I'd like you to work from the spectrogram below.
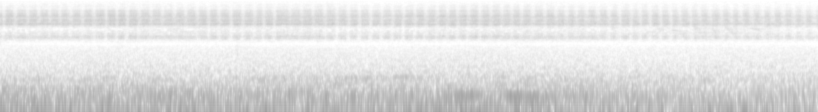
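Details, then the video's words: Cicadas in summer in Tuscany keep up a steady, high, rasping buzz with a fast pulsing throb, over low wind rumble. "Cicada or Cigarra - Sounds of summer in Tuscany"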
